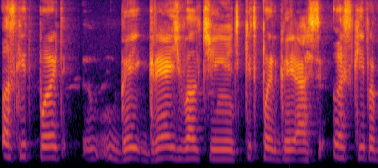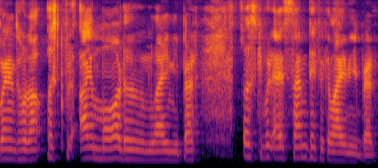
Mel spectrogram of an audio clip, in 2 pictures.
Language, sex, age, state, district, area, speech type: Kashmiri, male, 45-60, Jammu and Kashmir, Ganderbal, urban, spontaneous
